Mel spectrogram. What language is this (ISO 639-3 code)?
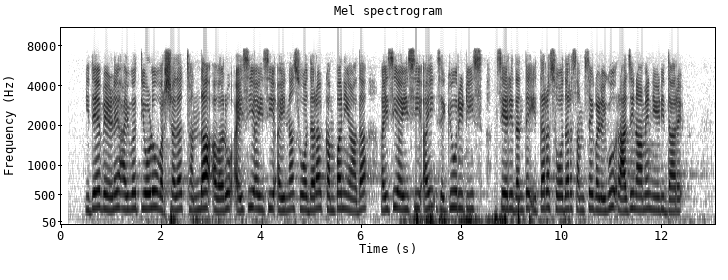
kan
